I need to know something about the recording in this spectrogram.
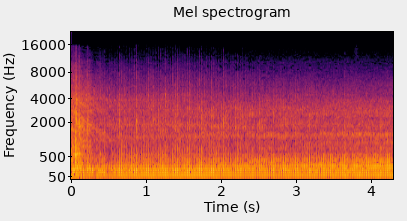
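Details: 2010 Triumph Speed Triple SE with new untuned Competition Werkes exhaust, SAI block-offs not installed: uneven crackles and pops over a falling engine note as the throttle closes; exhaust popping on overrun, cause suspected, not confirmed.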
